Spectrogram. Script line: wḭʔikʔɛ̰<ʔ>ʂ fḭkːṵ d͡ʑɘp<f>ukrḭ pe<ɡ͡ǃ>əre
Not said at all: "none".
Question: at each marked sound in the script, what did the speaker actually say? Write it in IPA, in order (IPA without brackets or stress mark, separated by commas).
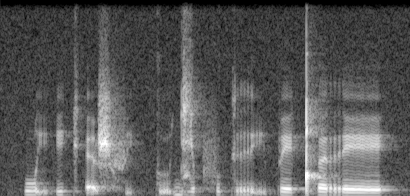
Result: none, f, ǃʰ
